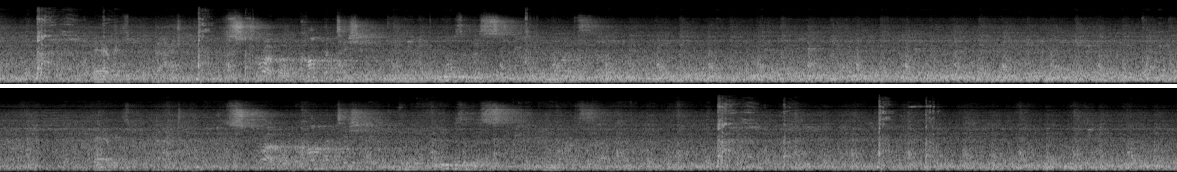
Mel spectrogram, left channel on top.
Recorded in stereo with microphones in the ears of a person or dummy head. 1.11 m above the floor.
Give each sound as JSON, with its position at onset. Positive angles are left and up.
{"t": 0.9, "sound": "a man speaking", "side_deg": 30, "distance_m": 0.6}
